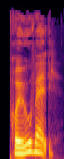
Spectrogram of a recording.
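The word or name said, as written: prøvevalg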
